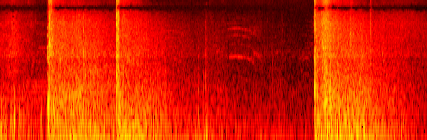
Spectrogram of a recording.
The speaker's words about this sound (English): shelling, high explosive bombs were used that directly targeted the building.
